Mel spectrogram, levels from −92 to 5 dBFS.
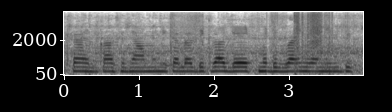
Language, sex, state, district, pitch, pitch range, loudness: Hindi, female, Bihar, Jamui, 195 Hz, 190-195 Hz, -13 LUFS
